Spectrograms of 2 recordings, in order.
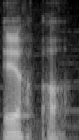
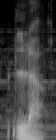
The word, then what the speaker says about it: ら: dit dans certaines vidéos le r se prononce elle en japonais donc c'est comme si vous disait elle a donc c'est pas parce qu a écrit ra qu'il faut dire ça ras c'est plutôt là comme d'habitude vous pouvez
